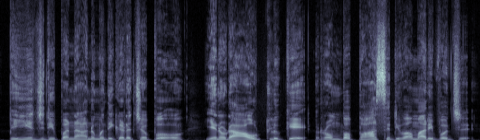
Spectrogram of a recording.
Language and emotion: Tamil, happy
